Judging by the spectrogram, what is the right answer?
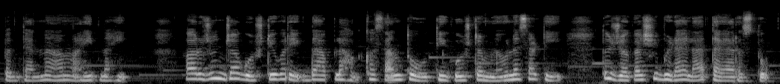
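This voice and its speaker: A woman storyteller giving a steady, expressive scripted narration of a romance story. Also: mid-range voice, moderate pace. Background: soft music.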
